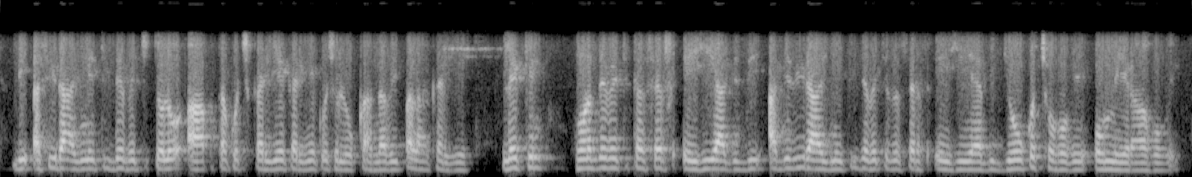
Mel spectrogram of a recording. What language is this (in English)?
Punjabi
